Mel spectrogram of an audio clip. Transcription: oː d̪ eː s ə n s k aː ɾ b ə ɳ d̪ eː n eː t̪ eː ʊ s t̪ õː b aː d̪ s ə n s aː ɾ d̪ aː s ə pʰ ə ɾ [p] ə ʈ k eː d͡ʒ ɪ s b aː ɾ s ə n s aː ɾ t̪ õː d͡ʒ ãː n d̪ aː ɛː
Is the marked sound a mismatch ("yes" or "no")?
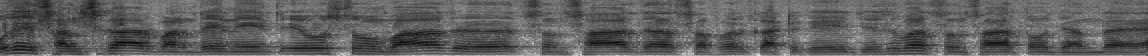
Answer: yes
